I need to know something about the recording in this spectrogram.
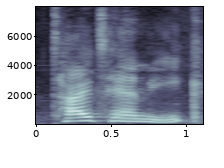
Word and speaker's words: Titanique: Titanic, Yes.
